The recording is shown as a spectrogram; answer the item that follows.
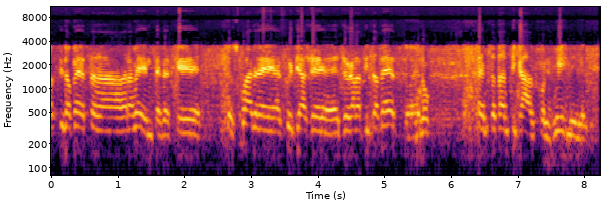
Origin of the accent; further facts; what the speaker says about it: Naples, Campania, Italy; io sono napoletano.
